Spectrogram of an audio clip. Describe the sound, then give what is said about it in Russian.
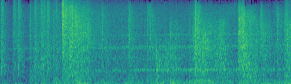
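Naval guns fire and a shell hits in a war-film sea battle, as the destroyer Greyhound scores a direct hit on a submarine. A few loud booming blasts cut through a dense, roaring, crackling rumble that never lets up. “Прямое попадание одного из орудий Грейхаунда. Подлодка окутывается черным дымом и тонет.”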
